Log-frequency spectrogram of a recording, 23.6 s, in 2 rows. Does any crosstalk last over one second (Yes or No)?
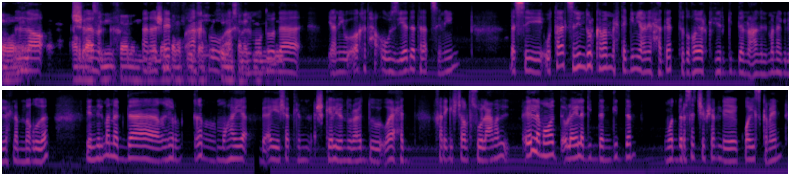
Yes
